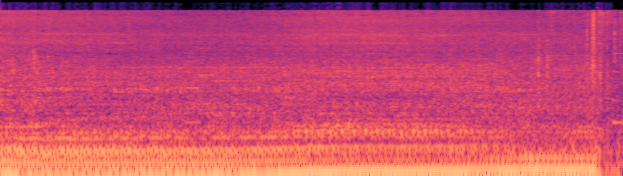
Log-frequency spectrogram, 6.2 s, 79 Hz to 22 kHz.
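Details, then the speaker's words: Ford F-150 at idle, first start after replacing valve cover gaskets on both banks; no smoke or engine light, but a heavy, uneven low rumble with a rough pulsing beat of unknown source. "That doesn't sound good. Is it this? Why is it making that sound?"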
